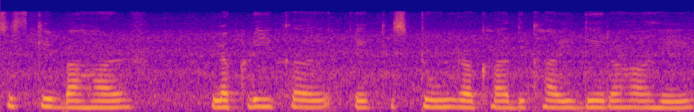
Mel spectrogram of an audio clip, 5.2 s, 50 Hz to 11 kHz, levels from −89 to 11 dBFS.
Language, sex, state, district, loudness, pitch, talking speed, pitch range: Hindi, female, Uttar Pradesh, Etah, -17 LUFS, 195 Hz, 125 wpm, 195-205 Hz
